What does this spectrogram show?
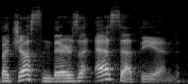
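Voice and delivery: ordinary talk, nothing marked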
